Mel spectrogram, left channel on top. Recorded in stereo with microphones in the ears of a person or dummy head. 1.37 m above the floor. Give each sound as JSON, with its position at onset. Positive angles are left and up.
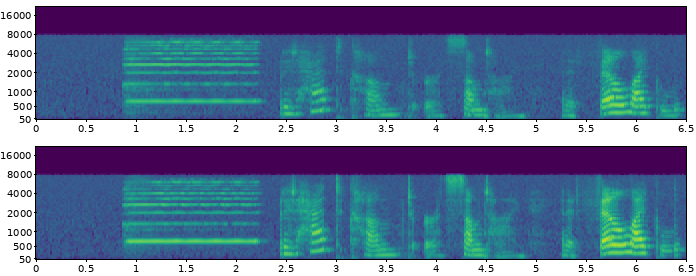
{"t": 0.9, "sound": "a violin", "side_deg": 10, "distance_m": 2.5}
{"t": 2.4, "sound": "a woman speaking", "side_deg": -65, "distance_m": 0.8}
